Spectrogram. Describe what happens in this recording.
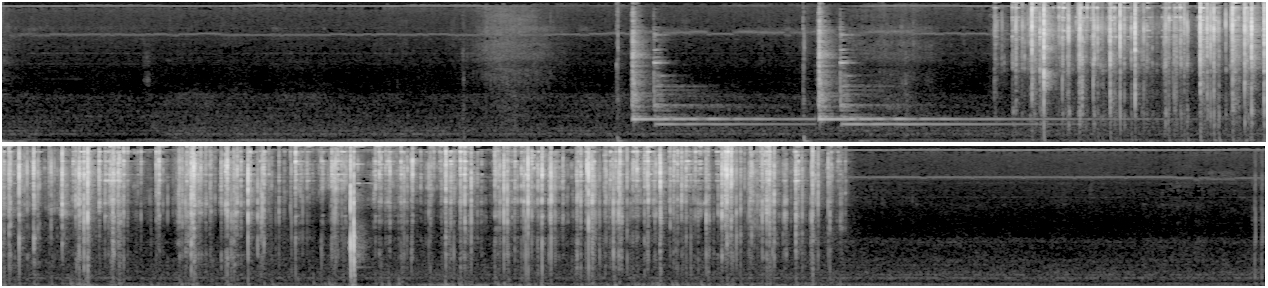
The phone was on a shelf. The doorbell rang twice, and then I picked up my keys and rattled them for a few seconds.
